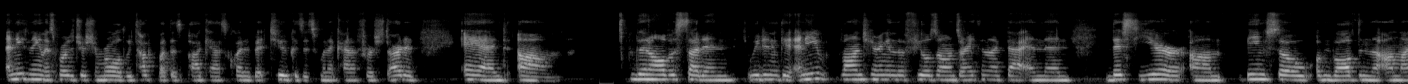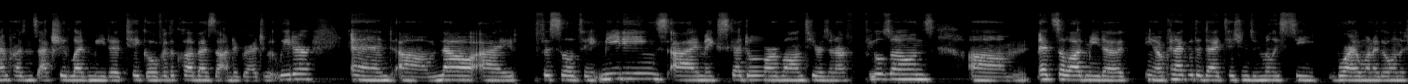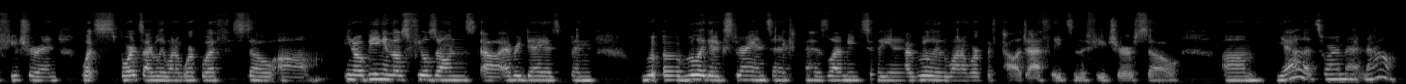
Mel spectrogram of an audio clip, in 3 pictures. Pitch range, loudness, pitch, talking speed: 190-215 Hz, -28 LUFS, 200 Hz, 225 wpm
